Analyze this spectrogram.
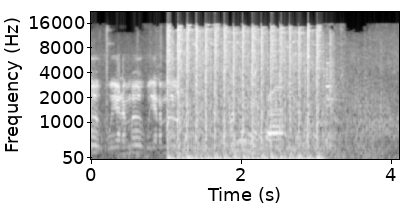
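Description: Rapid gunfire rattles in a long burst.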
